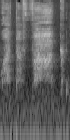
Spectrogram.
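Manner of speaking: slow, whispered disbelief, acted out; shocked whisper. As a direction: whisper it, stretching each word. Retold shocked friend.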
